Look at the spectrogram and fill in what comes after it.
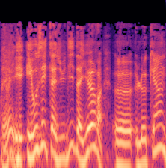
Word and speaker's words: LeCun: Vous voyez, et puis alors il raconte Yann LeCun, il y a un prix Nobel de physique américain qui s'est offusqué que je prononce mon nom en un, car il pensait que c'était impossible en breton.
